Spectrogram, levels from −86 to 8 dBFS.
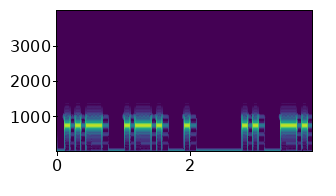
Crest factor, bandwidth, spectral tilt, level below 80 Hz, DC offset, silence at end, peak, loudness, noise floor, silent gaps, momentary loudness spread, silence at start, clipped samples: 8 dB; 1 kHz; -9.5 dB/octave; -68 dBFS; under 0.1%; 0.1 s; 0 dBFS; -8 LUFS; under -90 dBFS; none; 6 LU; 0.1 s; under 0.1%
